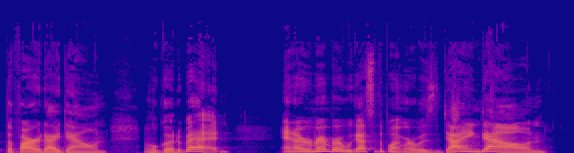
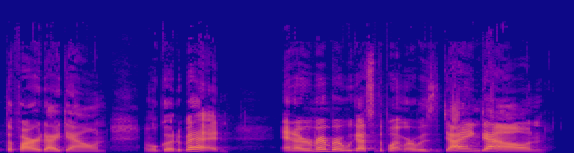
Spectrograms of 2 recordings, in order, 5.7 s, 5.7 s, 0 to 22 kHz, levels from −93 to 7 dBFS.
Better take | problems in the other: first | thin; very; fading below 400 Hz

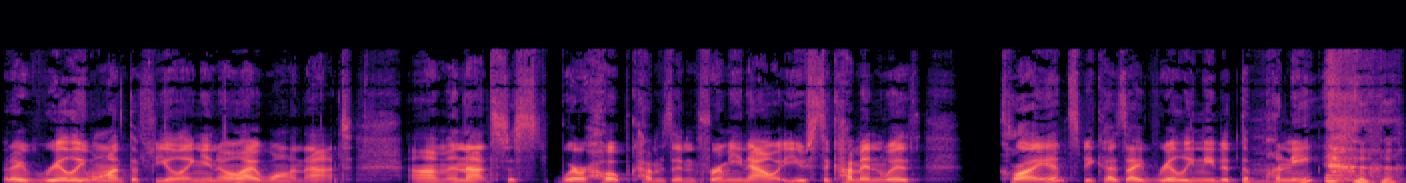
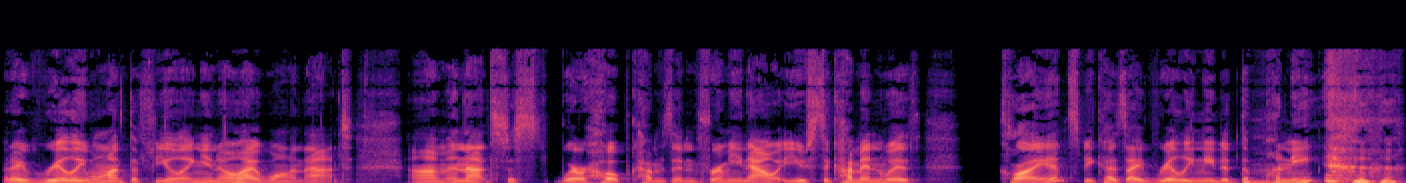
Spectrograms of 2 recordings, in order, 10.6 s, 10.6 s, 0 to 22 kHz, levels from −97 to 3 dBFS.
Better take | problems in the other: second | thin; somewhat; fading below 400 Hz

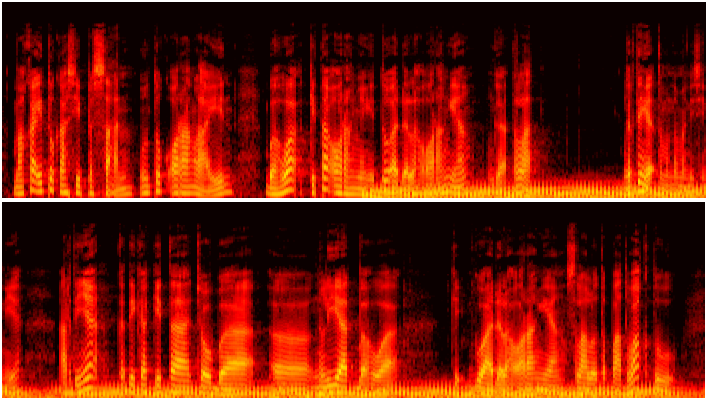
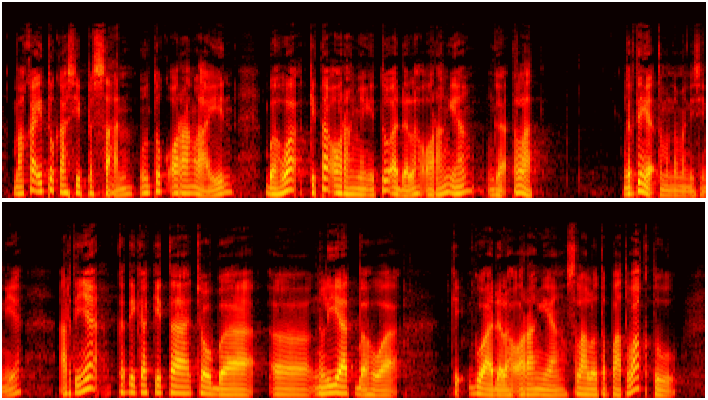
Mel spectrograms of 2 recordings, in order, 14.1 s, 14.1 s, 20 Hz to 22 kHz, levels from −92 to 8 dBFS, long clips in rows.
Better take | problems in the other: second | low rumble; noticeable; from 3.5 s on; 10 dB below the speech

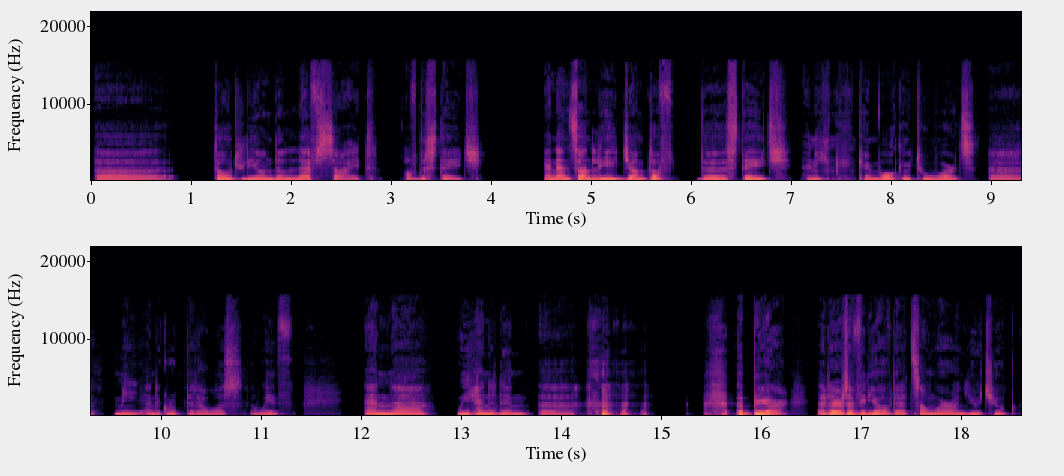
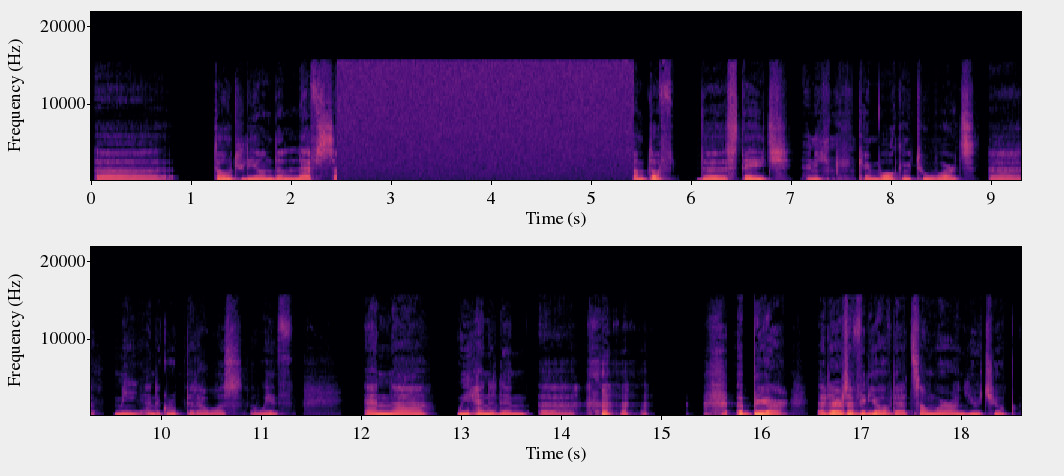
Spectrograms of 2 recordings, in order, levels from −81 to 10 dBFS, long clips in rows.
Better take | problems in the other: first | audio cutting out; filled with static; at 2.5 s for 3 s

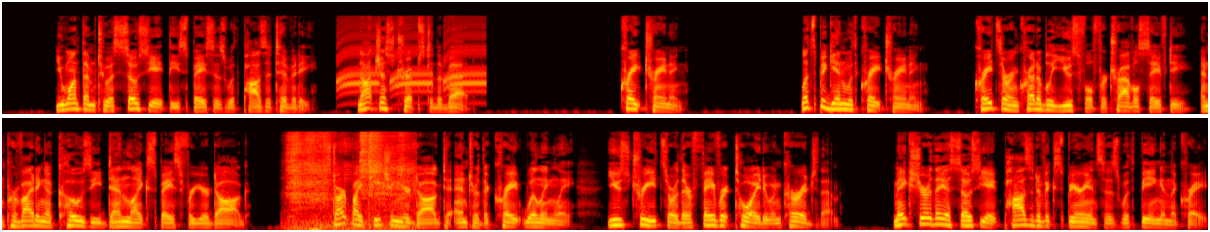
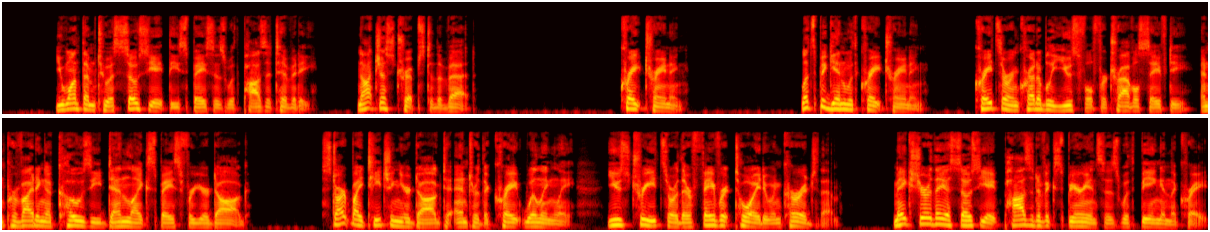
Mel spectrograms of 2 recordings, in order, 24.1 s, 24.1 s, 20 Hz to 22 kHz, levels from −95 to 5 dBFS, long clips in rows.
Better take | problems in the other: second | alarm; noticeable; from 3.5 to 5 s; peak 5 dB below the speech // footsteps; loud; from 15 to 16 s; peak 3 dB above the speech

